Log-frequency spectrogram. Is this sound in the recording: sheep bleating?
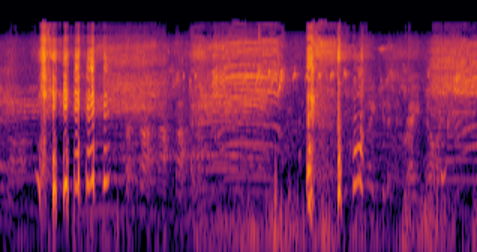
yes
